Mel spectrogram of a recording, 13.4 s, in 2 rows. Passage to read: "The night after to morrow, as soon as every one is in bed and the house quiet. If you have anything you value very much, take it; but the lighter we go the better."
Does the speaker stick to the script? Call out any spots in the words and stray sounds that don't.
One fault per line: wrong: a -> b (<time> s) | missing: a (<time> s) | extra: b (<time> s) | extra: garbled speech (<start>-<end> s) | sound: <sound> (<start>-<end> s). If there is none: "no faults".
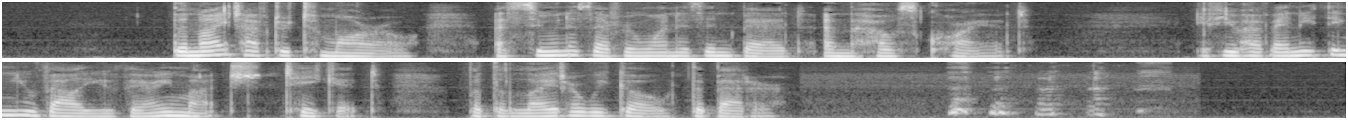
sound: laugh (11.5-12.6 s)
